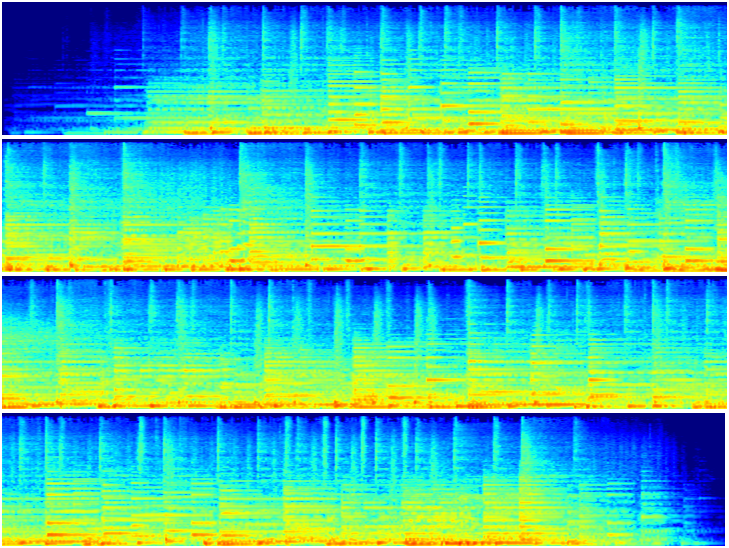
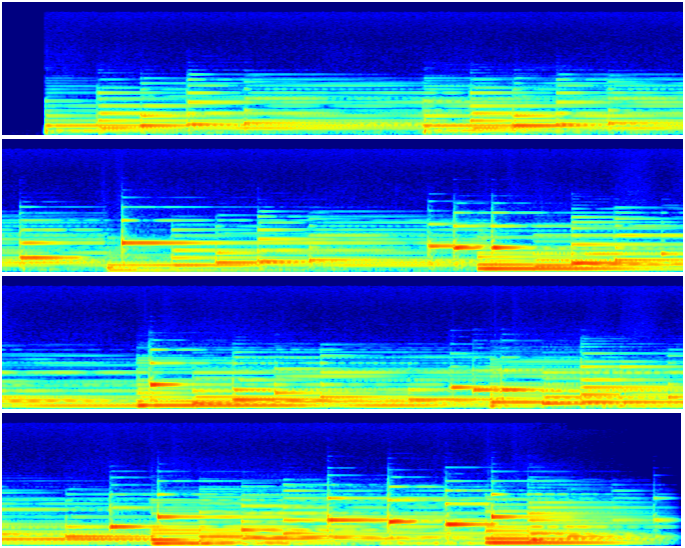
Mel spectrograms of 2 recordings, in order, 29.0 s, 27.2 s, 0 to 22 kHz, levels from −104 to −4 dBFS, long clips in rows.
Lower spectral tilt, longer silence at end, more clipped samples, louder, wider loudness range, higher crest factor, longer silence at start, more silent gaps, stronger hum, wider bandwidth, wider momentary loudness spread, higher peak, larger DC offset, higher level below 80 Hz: second, -6.5 dB/octave vs -11.5 dB/octave; first, 0.6 s vs 0.1 s; neither; about the same, -30 LUFS vs -29 LUFS; second, 2 LU vs 7 LU; about the same, 16 dB vs 18 dB; first, 1.1 s vs 0.4 s; neither; neither; first, 19.5 kHz vs 3.2 kHz; second, 5 LU vs 13 LU; second, -14 dBFS vs -10 dBFS; neither; first, -38 dBFS vs -56 dBFS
